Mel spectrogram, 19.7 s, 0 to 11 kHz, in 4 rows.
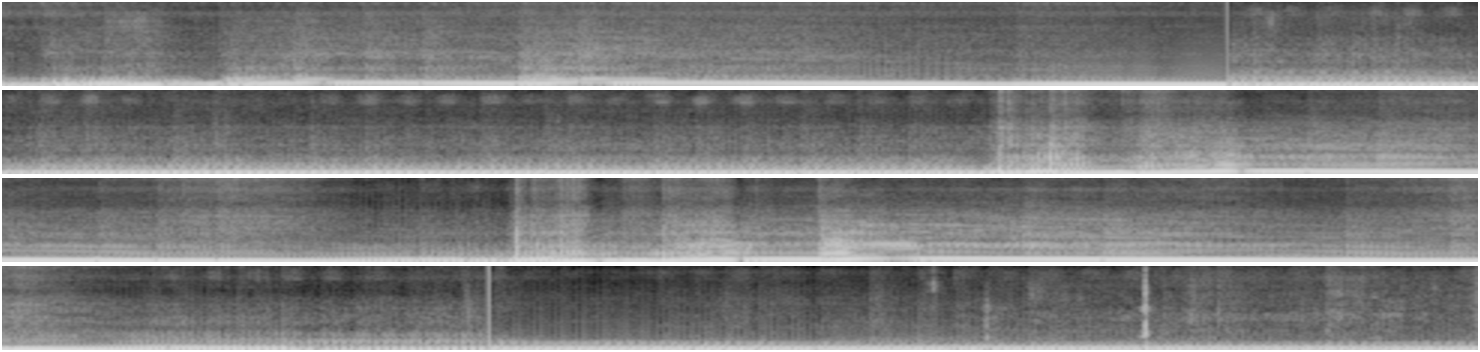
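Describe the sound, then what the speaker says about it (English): A 2024 Toyota GR Corolla engine is revved from outside the car: several loud, close blips that climb and fall back to a steady low idle rumble between them. "give it some revs so you could hear how she sounds"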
